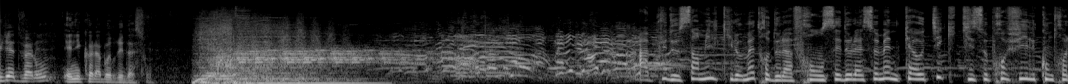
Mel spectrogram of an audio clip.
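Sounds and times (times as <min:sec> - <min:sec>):
speech: 0:00.0 - 0:02.5, 0:06.6 - 0:10.6
crowd chatter and cheering greeting an arriving president: 0:02.3 - 0:10.6.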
